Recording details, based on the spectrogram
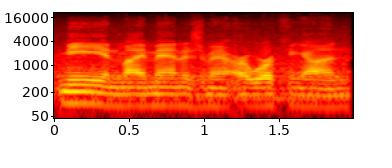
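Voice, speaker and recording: Man, store manager, low voice, easygoing walk-through talk, steady background hum. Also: fast. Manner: relaxed, many fillers and restarts. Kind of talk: casual store tour talk. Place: grocery store aisle.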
